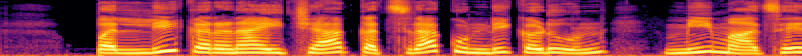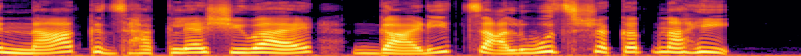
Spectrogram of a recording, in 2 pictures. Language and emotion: Marathi, disgusted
